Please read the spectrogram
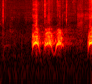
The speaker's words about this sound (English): Is it a doggy? Say hi, doggy. Doggy? That's a doggy.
